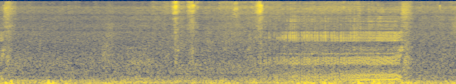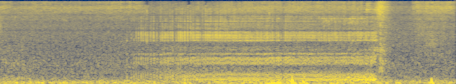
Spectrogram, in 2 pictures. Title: Snoring horse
